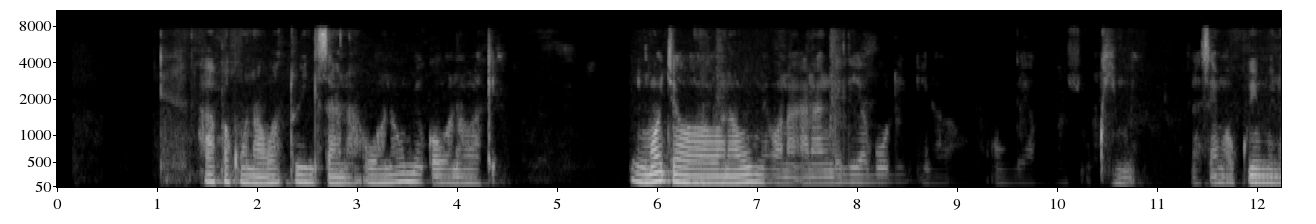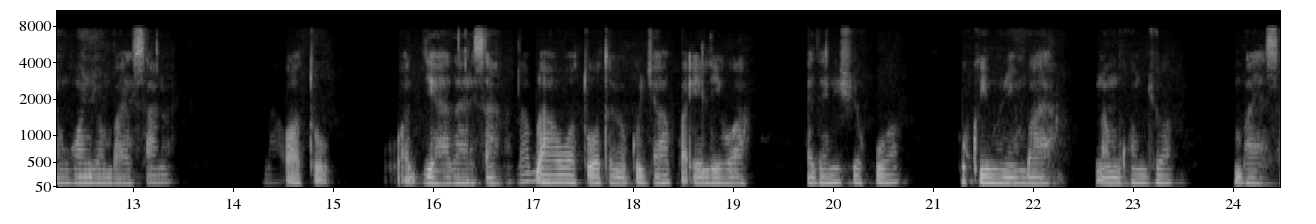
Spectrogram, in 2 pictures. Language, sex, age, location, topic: Swahili, male, 18-24, Wajir, health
